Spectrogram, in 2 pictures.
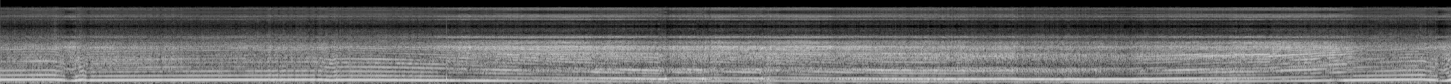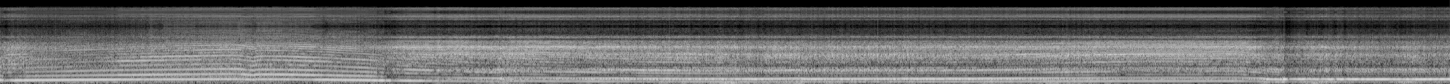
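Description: Yamaha YZ85 two-stroke single-cylinder engine in a Honda RS125 race bike, heard onboard at speed. Its note rises and falls repeatedly as it accelerates and backs off for corners, with a few sudden drops in pitch at gear changes, the clearest near the end.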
